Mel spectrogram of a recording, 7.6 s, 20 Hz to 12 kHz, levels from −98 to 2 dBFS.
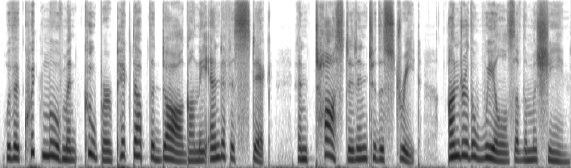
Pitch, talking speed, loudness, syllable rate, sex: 210 Hz, 215 wpm, -18 LUFS, 5.3 syllables/s, female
